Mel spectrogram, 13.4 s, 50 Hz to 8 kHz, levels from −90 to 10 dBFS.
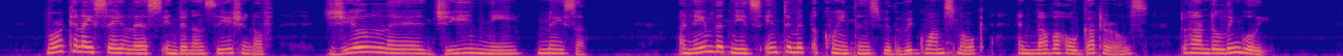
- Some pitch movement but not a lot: Yes, average, 3.2 semitones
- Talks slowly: Yes, slow, 130 wpm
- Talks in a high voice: Yes, high, 205 Hz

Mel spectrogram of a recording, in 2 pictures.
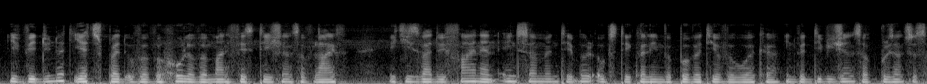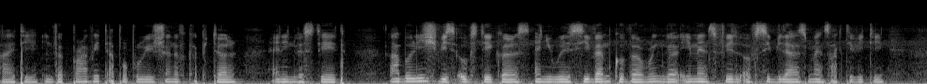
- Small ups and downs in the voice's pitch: Yes, narrow, 1.6 semitones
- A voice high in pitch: No, low, 115 Hz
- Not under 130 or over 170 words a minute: No, average, 195 wpm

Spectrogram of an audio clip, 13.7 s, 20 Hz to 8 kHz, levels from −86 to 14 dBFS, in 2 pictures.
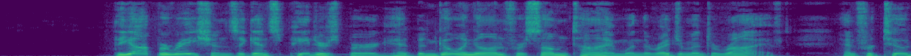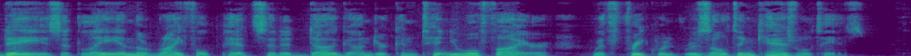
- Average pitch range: Yes, average, 4.8 semitones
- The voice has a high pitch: No, low, 135 Hz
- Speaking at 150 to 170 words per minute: Yes, average, 155 wpm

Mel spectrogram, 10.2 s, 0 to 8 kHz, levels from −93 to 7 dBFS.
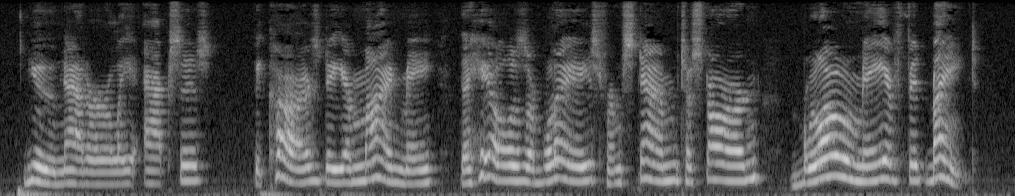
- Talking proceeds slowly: Yes, slow, 120 wpm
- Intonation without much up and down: No, average, 3.2 semitones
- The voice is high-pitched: Yes, high, 230 Hz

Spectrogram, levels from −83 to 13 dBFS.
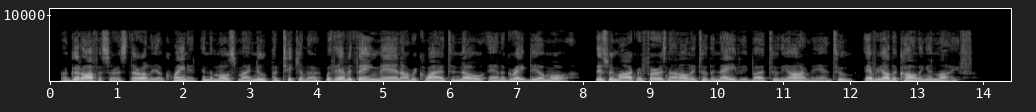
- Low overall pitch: No, medium, 145 Hz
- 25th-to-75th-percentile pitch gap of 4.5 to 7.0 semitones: No, average, 3.6 semitones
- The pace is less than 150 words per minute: No, average, 175 wpm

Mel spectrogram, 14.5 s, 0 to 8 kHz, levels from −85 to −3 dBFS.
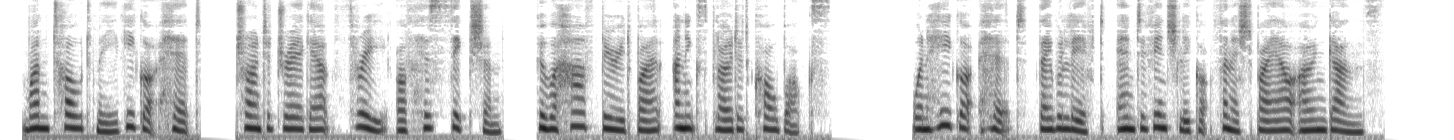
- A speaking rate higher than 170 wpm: No, average, 155 wpm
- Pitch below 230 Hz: No, high, 235 Hz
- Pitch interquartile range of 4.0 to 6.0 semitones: No, average, 3.2 semitones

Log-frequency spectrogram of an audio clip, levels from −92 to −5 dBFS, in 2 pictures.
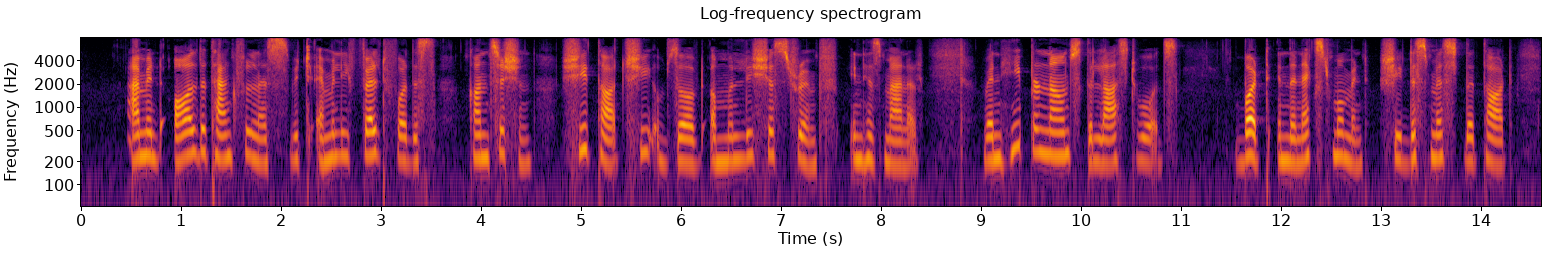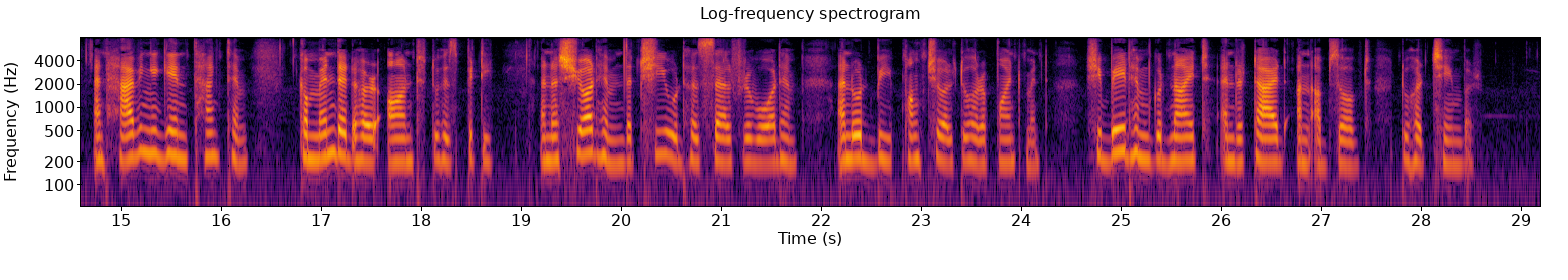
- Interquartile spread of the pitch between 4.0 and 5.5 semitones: No, narrow, 2.6 semitones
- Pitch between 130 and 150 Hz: No, high, 210 Hz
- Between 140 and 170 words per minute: Yes, average, 150 wpm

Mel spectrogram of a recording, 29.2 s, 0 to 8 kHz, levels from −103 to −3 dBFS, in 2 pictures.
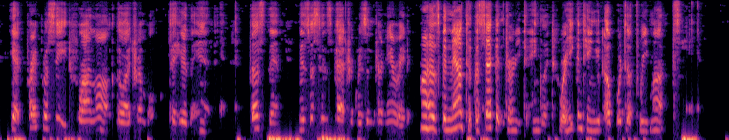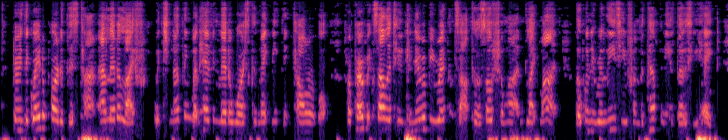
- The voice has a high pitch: Yes, high, 225 Hz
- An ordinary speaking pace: Yes, average, 175 wpm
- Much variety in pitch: Yes, wide, 8.8 semitones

